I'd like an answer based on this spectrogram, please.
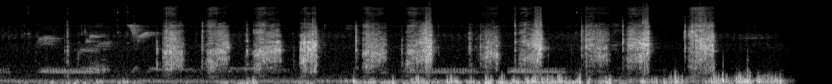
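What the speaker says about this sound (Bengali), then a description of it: "এখানে আমি এক কাপ মতো আতপ চাল আগে থেকে ভিজিয়ে রেখেছিলাম এটাকেও বেটে নেবো" Soaked rice is ground into a paste on a traditional grinding stone with a series of rhythmic, gritty back-and-forth scraping strokes, close and fairly loud, that stop abruptly at the end.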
